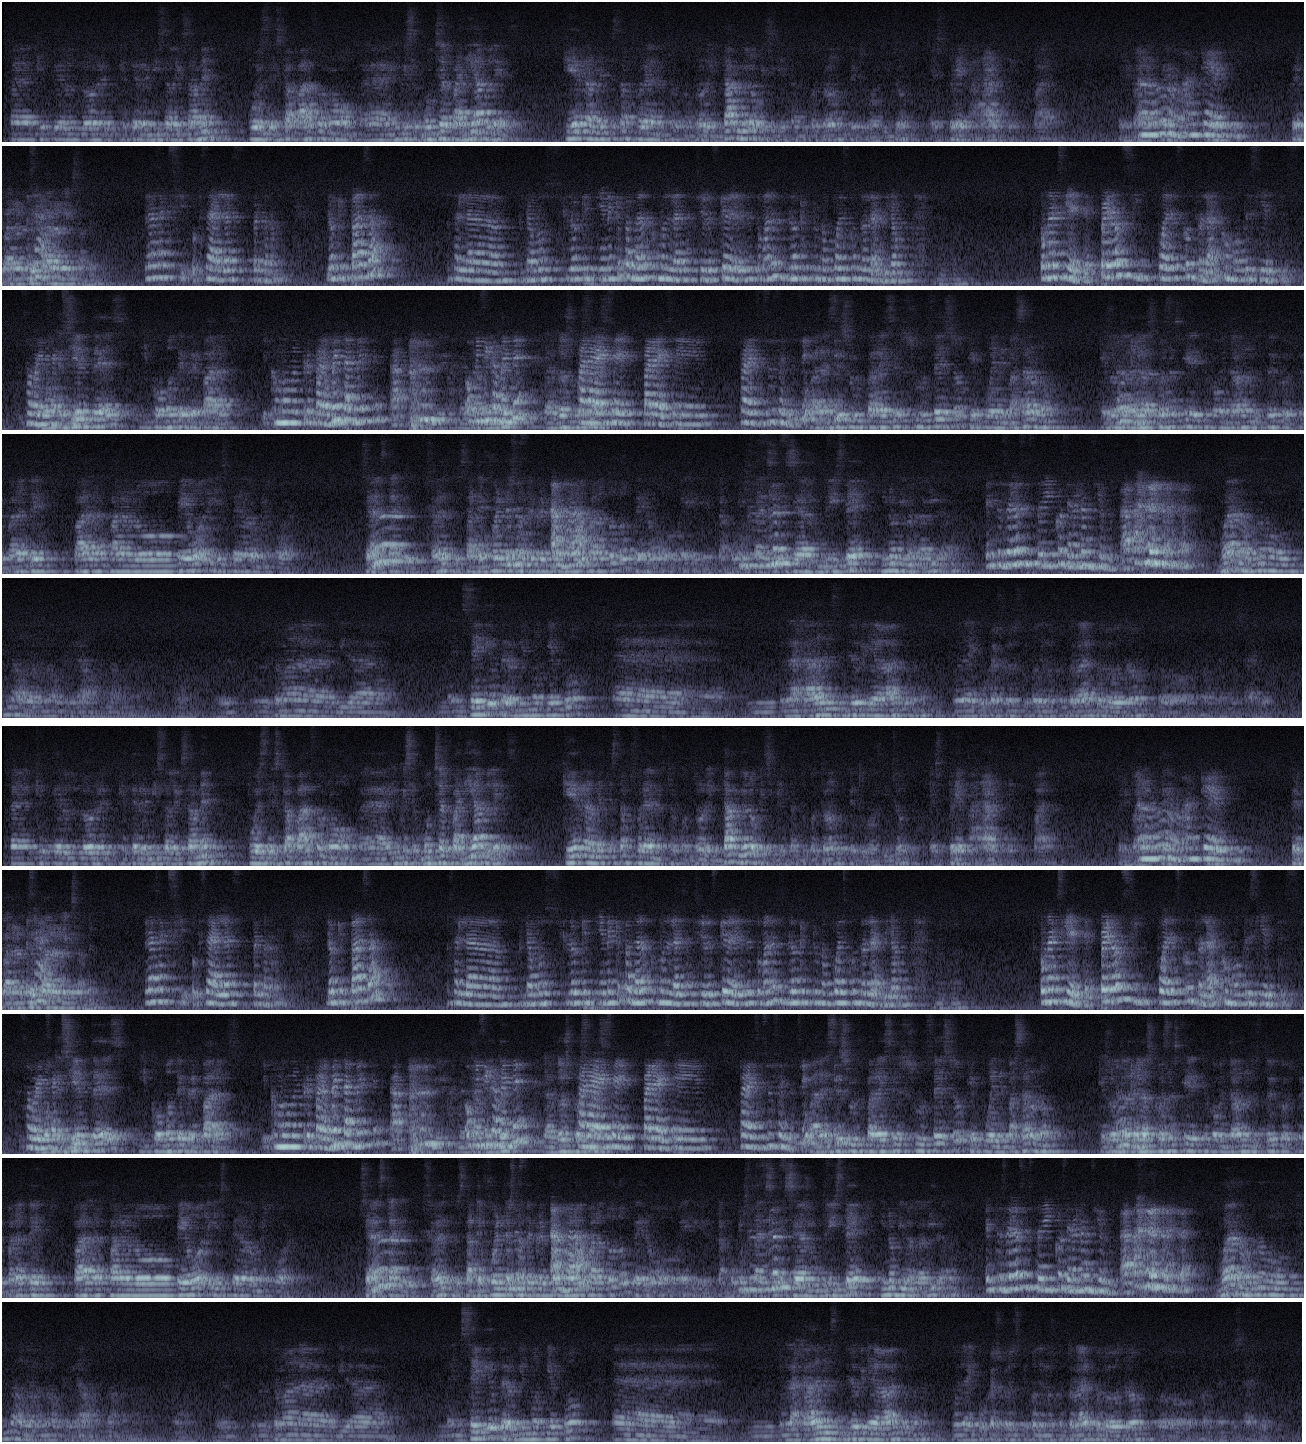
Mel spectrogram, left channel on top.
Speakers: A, on the right; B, on the right.
A: eh, que te, lo re- que te revisa el examen pues es capaz o no, eh, yo qué sé, muchas variables que realmente están fuera de nuestro control. En cambio, lo que sí que está en tu control, que tú lo has dicho, es prepararte para, prepararte,
B: Ah, ok,
A: pre-
B: sí. sí.
A: prepararte
B: O sea,
A: para el examen.
B: las acciones, o sea, las, perdóname, lo que pasa, o sea, la, digamos, lo que
A: Ujú,
B: tiene que pasar, como las acciones que debes de tomar es lo que tú no puedes controlar, digamos.
A: ujú.
B: un accidente, pero sí puedes controlar cómo te sientes sobre
A: Cómo
B: ese
A: te
B: accidente
A: sientes y cómo te preparas,
B: y cómo me preparo mentalmente ah, <laughs>
A: eh, mentalmente,
B: o físicamente
A: las dos cosas.
B: para ese, para ese,
A: Sí.
B: para ese suceso, ¿sí?
A: para ese,
B: Sí, sí.
A: su- para ese suceso que puede pasar o no, que es otra
B: ok.
A: de las cosas que, que comentaban los estoicos. Prepárate para, para lo peor y espera lo mejor. O sea,
B: Ah,
A: está, eh, ¿sabes? Pues Estate fuerte,
B: entonces,
A: estate pre- preparado
B: ajá,
A: para todo, pero eh, tampoco
B: entonces
A: estar- se-
B: los,
A: seas un triste
B: sí,
A: y no vivas la vida, ¿no?
B: entonces los estoicos eran ansiosos. Ah, <laughs>
A: Bueno, no, no, no, no, que no, no, no, no. Eh, Toma la vida en serio, pero al mismo tiempo eh, mm, relajada en el sentido que llegaban, pues bueno, pues hay pocas cosas que podemos controlar, pues lo otro lo, no es necesario.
